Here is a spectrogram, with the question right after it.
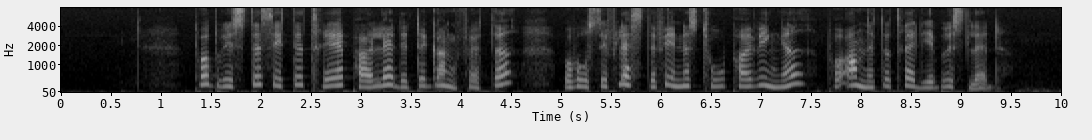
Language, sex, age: Norwegian, female, 52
